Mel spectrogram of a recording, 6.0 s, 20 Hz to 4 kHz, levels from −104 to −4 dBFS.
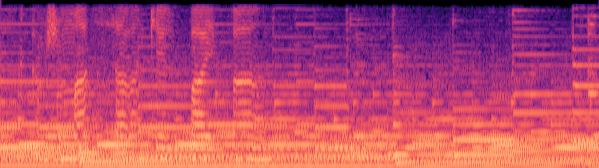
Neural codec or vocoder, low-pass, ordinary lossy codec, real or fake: none; 3.6 kHz; none; real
